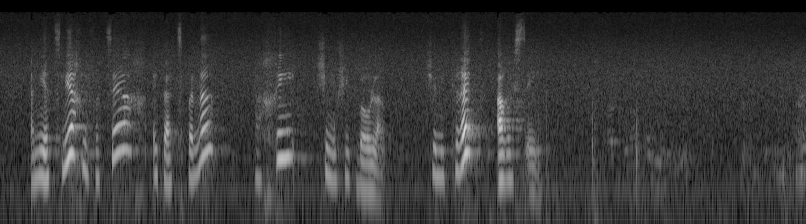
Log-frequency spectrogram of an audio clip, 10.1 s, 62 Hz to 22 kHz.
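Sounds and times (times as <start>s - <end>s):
soft taps: 6.8s - 8.1s.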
